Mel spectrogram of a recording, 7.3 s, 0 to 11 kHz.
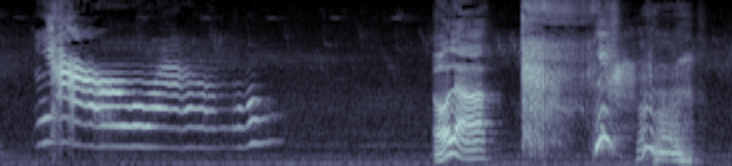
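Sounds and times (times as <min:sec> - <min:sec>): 
female cat meowing beside a path: 0:00.4 - 0:02.8
speech: 0:04.4 - 0:05.0, 0:06.4 - 0:07.0.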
